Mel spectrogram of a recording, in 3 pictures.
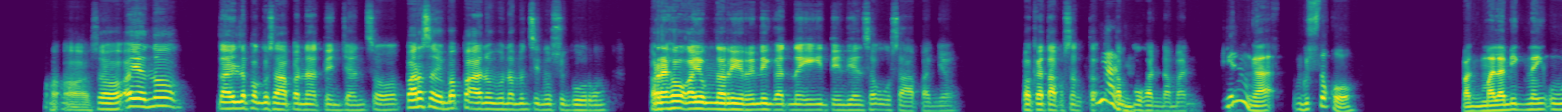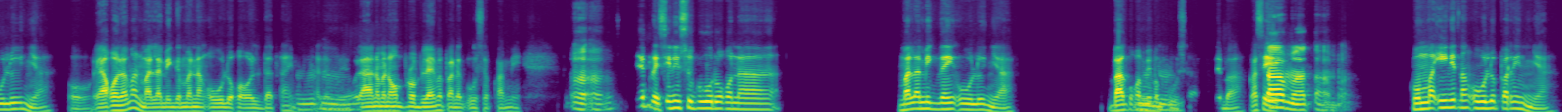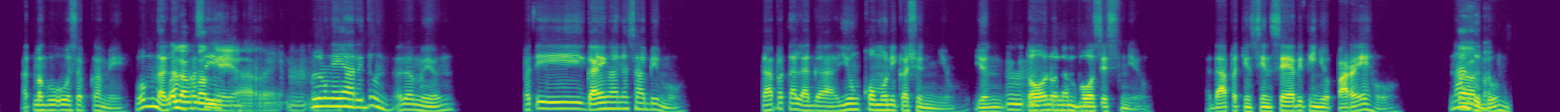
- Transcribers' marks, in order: other background noise
- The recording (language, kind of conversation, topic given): Filipino, unstructured, Paano mo nilulutas ang mga tampuhan ninyo ng kaibigan mo?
